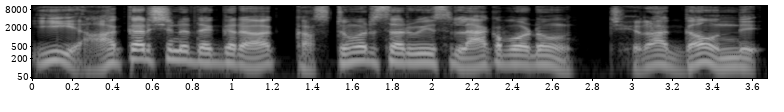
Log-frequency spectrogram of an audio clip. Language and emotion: Telugu, disgusted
